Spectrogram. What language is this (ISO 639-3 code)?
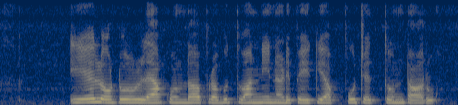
tel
